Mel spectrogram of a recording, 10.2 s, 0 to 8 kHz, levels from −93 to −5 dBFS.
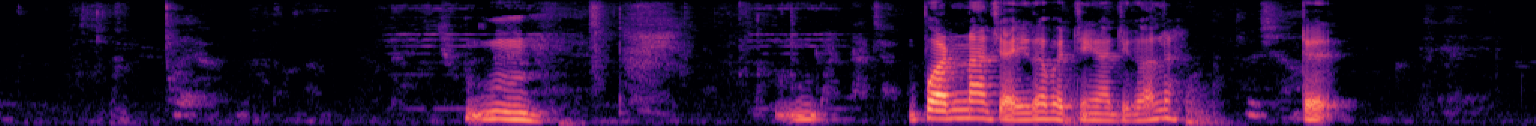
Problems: constant background noise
